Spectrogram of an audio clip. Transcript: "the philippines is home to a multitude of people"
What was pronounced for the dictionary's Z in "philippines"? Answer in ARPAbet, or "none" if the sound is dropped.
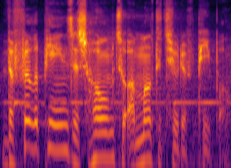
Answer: Z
